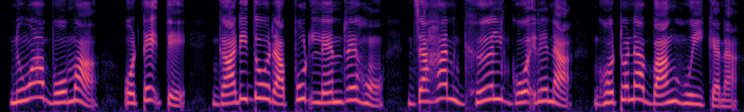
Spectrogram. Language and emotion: Santali, neutral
